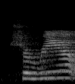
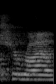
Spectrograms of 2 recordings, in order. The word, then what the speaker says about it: sharia: what kind of law sharia or shariah law okay i've heard it pronounced both ways we're going to call it shariah law who can define for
